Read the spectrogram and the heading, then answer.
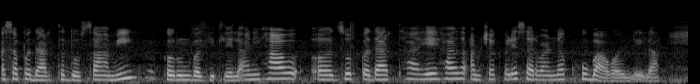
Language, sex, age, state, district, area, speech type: Marathi, female, 30-45, Maharashtra, Yavatmal, urban, spontaneous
